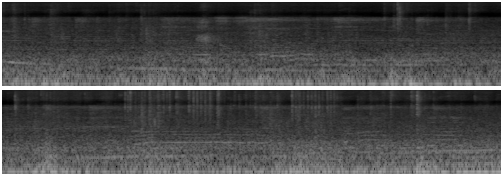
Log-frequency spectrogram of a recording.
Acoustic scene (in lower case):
bus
